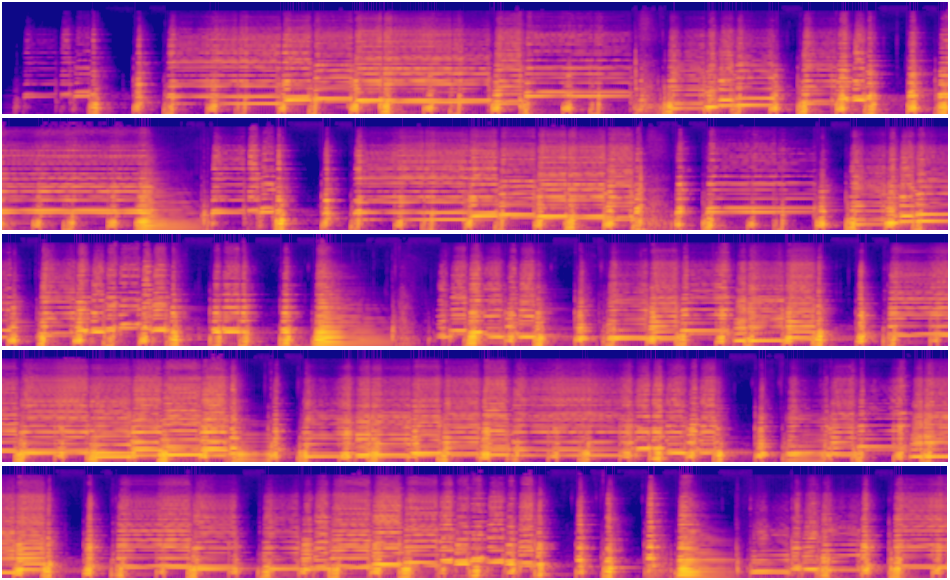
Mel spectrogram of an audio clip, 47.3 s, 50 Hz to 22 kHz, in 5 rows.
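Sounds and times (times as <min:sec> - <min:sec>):
Boarischer folk dance music: 0:00.5 - 0:47.2.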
